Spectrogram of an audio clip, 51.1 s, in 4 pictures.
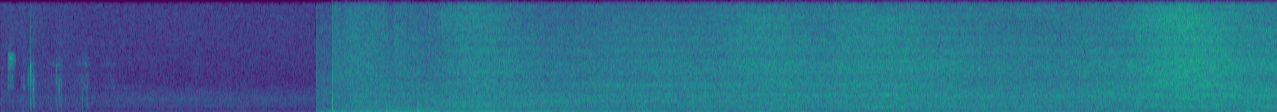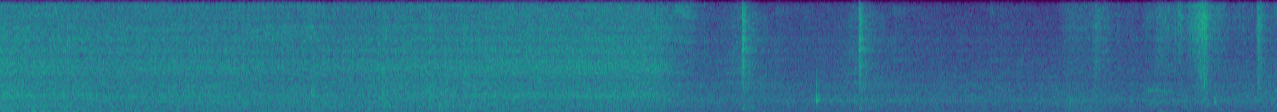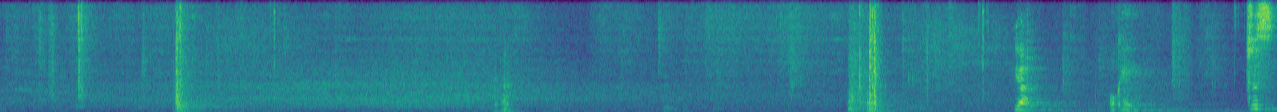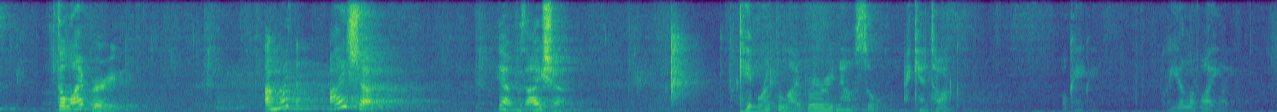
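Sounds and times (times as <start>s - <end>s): car engine and tyre rumble: 3.2s - 19.9s, 26.6s - 35.6s
car door slamming: 33.9s - 34.9s.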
